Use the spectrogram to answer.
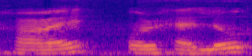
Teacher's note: the sound h is in high or hello is voiceless and also usually included in the set of fricatives.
